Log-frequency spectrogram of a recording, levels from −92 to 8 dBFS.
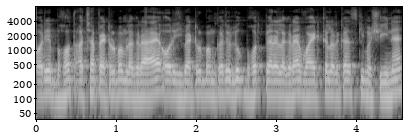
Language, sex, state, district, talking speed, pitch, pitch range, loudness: Hindi, male, Bihar, West Champaran, 355 wpm, 120 Hz, 115-120 Hz, -19 LUFS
